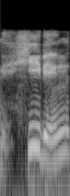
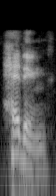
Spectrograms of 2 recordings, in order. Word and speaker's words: heading: Now, this this word here, um, uh, I know in most cases when you have an e and an a together, that makes a long e sound. Okay. Uh, but instead of saying heating, the word has a short e sound. The word is he heading.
